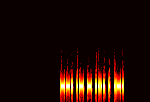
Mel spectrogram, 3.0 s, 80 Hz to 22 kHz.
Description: Morse code, heard as a keyed tone, about 42 wpm, 700 Hz. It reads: GATHER
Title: Six Letter Words - 45wpm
